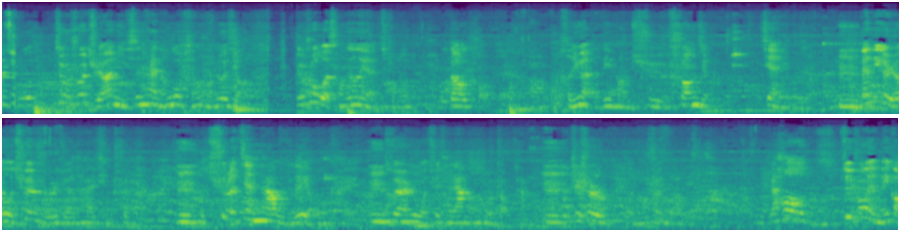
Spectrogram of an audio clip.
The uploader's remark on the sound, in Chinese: 已经努力降噪了，音质还是有点差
